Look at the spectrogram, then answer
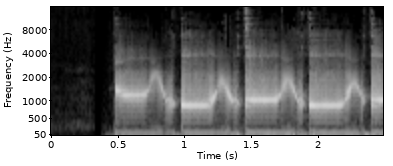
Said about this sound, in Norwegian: Det må da gå an å bruke munnharsp i stedet.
